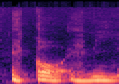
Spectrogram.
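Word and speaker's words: ἐγώ εἰμι: 에고 애미 에는 이거 그 발음이거든요. 에고 그래서 액센트가 뒤에 있으니까 에고 에 에 미 미 어 에고에미 에고에미 세 번 읽어보도록 하겠습니다.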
